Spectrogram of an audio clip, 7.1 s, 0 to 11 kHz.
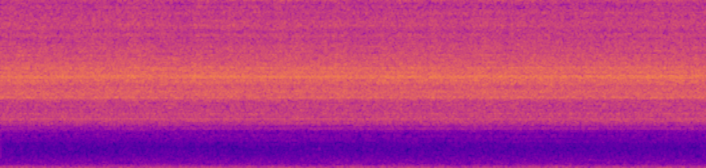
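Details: Tree cicada recorded on a stroll at 9:27 on 23 August 2020 with clear blue sky; a constant, piercing sizzling drone with no pauses, even in volume from start to finish.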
